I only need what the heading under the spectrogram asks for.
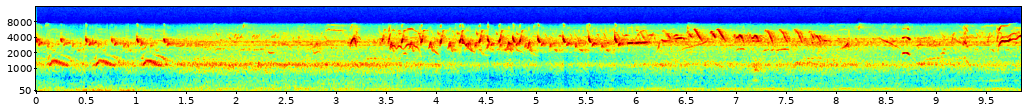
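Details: Osprey at a Savannah nest on 16 April 2021, as the female feeds two chicks (a new hatchling and its 3-day-old sibling), giving rapid, nearly continuous short high whistled chirps, some slurred up or down, over a steady electrical hum.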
